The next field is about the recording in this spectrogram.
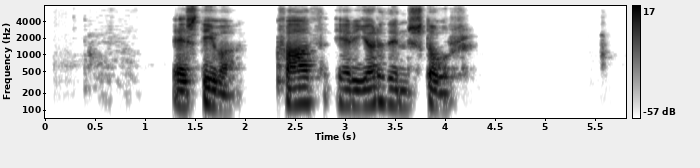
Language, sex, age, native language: Icelandic, male, 20-29, Icelandic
